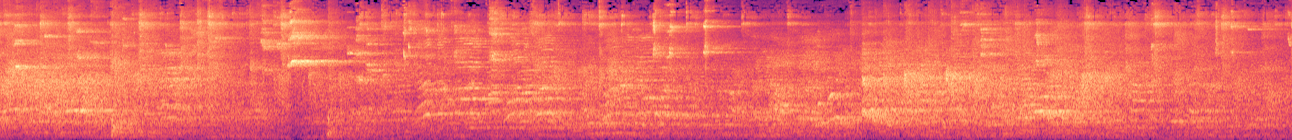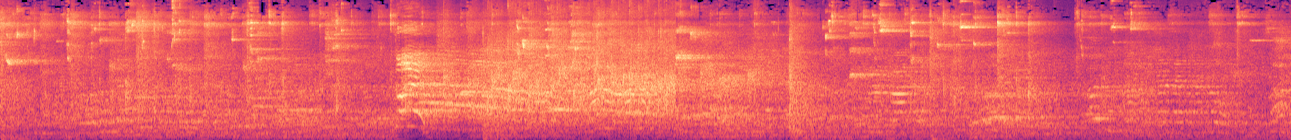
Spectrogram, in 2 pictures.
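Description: Steady babble of many voices in a large, echoing hall, with the light clicks of a table tennis ball striking bats and the table during rallies. The voices get louder after a sharp knock about two-thirds of the way through.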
